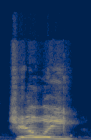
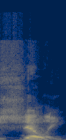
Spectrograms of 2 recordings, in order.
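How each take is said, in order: First: The name begins with a 'ch' sound. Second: The name begins with a 'sh' sound.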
